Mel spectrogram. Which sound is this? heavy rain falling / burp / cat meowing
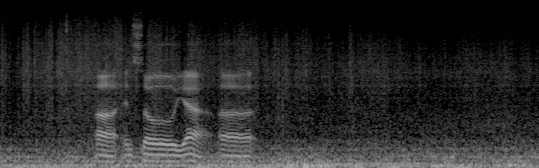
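heavy rain falling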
